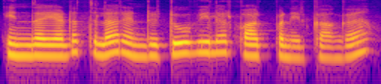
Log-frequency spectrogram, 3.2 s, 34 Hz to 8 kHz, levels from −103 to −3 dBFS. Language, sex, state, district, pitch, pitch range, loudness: Tamil, female, Tamil Nadu, Nilgiris, 225 Hz, 215-260 Hz, -16 LUFS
